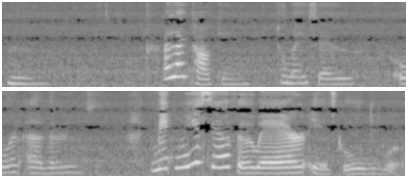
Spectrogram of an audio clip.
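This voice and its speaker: A young woman talking to her phone camera in a small room, rambling dreamily and giggling, jumping between loud bursts and soft murmurs. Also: medium pitch, big pitch swings, extremely slow, pauses often, a little hiss or hum, poor audio. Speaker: vlogger. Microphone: phone camera at arm's length.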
